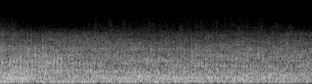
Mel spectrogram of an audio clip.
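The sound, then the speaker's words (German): A steady, loud drone of helicopters circling overhead during a state visit, a continuous rotor roar with a faint rhythmic chop, heard alone without any voices. “Dass dies ein besonderer Staatsbesuch ist, sieht und hört man. Hubschrauber kreisen, auf den umliegenden Dächern stehen Scharfschützen.”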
